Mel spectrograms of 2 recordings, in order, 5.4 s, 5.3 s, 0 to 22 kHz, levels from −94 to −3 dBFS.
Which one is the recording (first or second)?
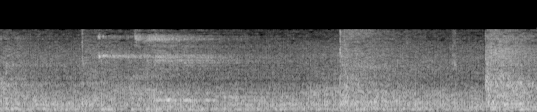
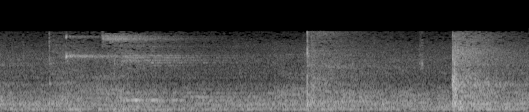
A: second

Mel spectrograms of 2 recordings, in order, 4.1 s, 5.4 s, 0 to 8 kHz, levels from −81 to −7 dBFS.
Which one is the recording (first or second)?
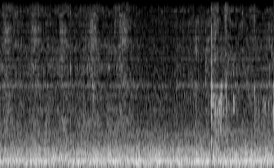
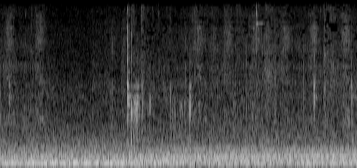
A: second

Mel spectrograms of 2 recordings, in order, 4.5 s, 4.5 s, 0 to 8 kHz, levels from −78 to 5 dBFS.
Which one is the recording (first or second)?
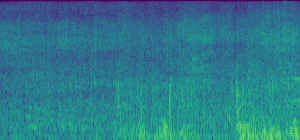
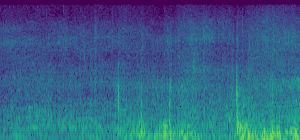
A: first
